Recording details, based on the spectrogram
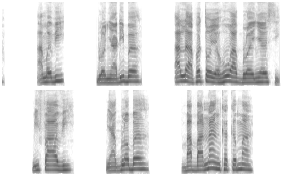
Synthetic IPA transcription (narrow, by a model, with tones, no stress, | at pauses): a̰˨mɛ̃˨vi˦ | ɡ͡blɔ˨ɲ˨ã˨ɖi˦bɛ˦ | a˨lɛ˦a˨ɸɛ˦t̪ɔ˦je˨ɦo˦wa˦ɡ͡blɔ˨ɛ˨ɲɛ̃˦ɛ˦sḭ˨ | mĩ˦fa˦vi˦ | mĩ˨a˨ɡ͡blɔ˦bɛ˦ | ba˨ba˨nã˦ŋ̩˦kɛ˦kɛ˦mã˦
